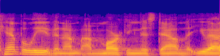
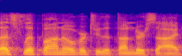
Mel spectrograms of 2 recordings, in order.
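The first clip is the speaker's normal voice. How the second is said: ordinary talk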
